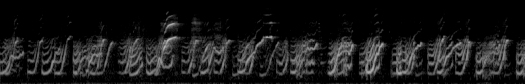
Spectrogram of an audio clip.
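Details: Seven-month-old guinea pigs, a litter of three boys and one girl. Rapid run of bright, bent squeaky chirps repeated about three times per second, with a sharper high squeal near the middle.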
